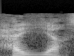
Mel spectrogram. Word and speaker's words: hayya: Ils disent hayya ala salah, ça c'est faux. On dit hayya tout simplement, il n'y a pas d'alif à la fin. On ne prononce pas hayya, ça c'est pas ça. C'est juste hayya, c'est tout. Hayya, ça veut dire on insiste sur le ya. Hayya ala salah.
